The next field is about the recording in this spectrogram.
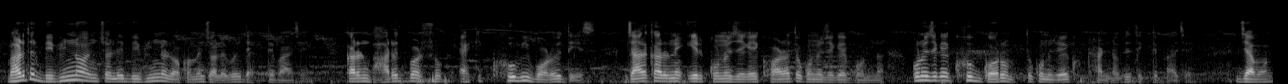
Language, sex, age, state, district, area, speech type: Bengali, male, 18-30, West Bengal, Paschim Medinipur, rural, spontaneous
